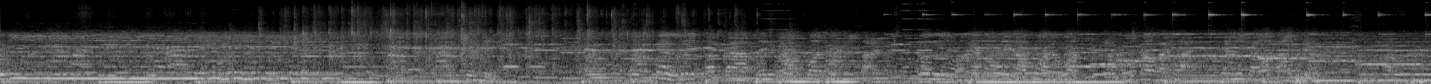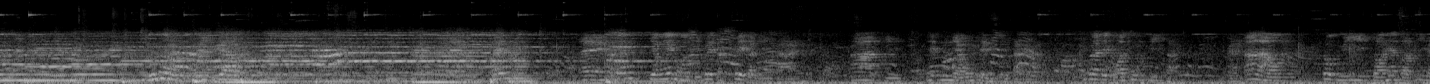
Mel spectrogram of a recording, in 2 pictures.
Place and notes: Bali, New Taipei City - at the seaside park
New Taipei City, Taiwan, 1 July 2012, ~17:00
